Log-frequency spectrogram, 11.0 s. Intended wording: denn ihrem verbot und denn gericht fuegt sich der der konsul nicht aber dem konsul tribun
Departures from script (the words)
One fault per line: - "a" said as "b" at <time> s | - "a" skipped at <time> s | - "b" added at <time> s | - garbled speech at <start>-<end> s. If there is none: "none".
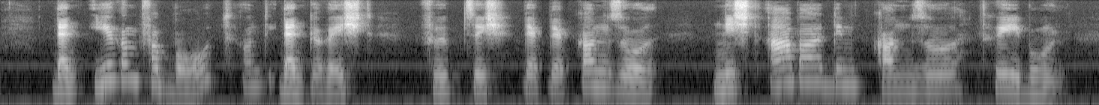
none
